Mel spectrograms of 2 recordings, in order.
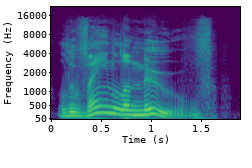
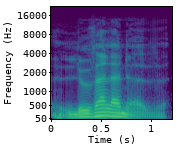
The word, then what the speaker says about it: Louvain-la-Neuve: Can I butcher that in English? Yeah. Louvain-la-Neuve. Louvain-la-Neuve.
